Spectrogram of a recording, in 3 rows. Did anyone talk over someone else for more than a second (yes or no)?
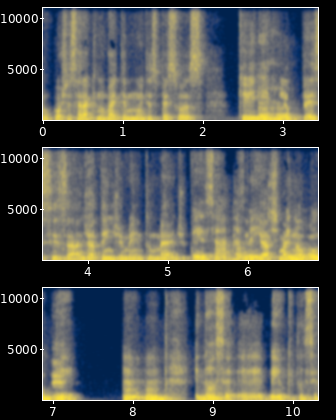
yes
